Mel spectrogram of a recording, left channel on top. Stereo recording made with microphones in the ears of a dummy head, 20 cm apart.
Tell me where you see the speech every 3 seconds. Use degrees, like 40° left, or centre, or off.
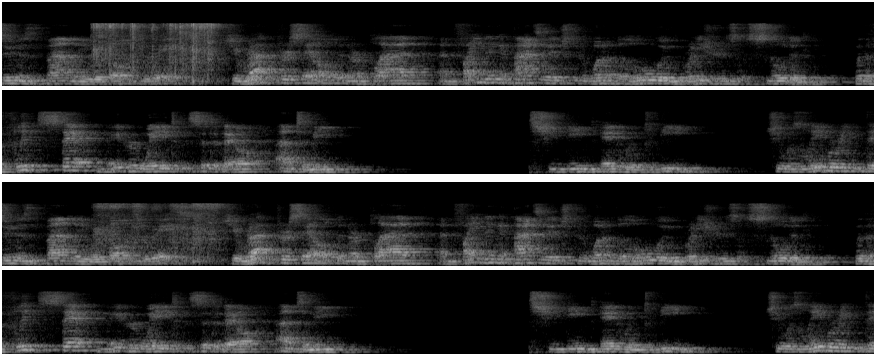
30° right, 20° right, 10° left, 30° left, 20° right, 30° right.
